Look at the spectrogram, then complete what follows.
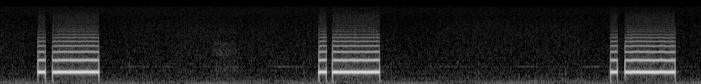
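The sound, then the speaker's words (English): Morse code letter A sent in a code lesson, three times over as dit-dah: a short beep, then a longer steady tone at the same pitch, with silent gaps between each pair. “Listen carefully again to the sound of A for Abel. It's dida. Listen to its sound and copy.”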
